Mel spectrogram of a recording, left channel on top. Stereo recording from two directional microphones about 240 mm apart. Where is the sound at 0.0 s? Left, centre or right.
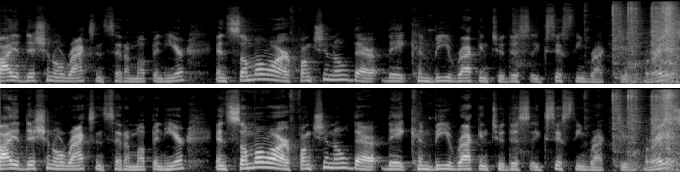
Right.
